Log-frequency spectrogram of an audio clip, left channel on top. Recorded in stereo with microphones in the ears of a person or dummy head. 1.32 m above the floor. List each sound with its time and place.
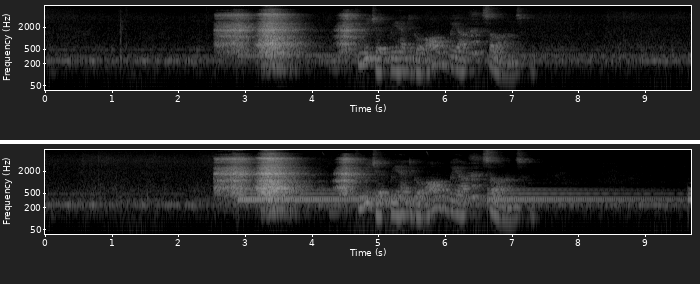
2.5 s breathing: 75° right (ahead or behind), 1.0 m
4.6 s a man speaking: 50° left (ahead or behind), 1.8 m
6.3 s a gasp: 25° left (ahead or behind), 0.8 m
